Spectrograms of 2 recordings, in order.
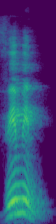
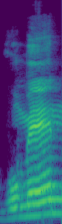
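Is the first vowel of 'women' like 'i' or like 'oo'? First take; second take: i; oo. First: The first vowel sounds like 'i'. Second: The first vowel sounds like 'oo'. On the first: The speaker calls it right. "नहीं विमेन" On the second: The speaker calls it wrong. "वुमेन नहीं"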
